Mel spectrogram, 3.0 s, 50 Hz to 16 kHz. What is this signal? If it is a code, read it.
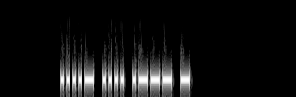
Morse code, heard as a keyed tone, about 38 wpm, 700 Hz. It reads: 4HJT
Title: Four Challenging Letter-Number Combinations 40wpm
